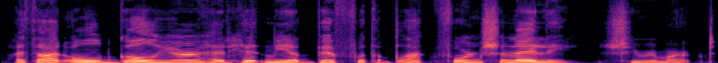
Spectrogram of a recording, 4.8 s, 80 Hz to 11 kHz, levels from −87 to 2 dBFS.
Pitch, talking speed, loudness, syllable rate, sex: 240 Hz, 190 wpm, -17 LUFS, 4.8 syllables/s, female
